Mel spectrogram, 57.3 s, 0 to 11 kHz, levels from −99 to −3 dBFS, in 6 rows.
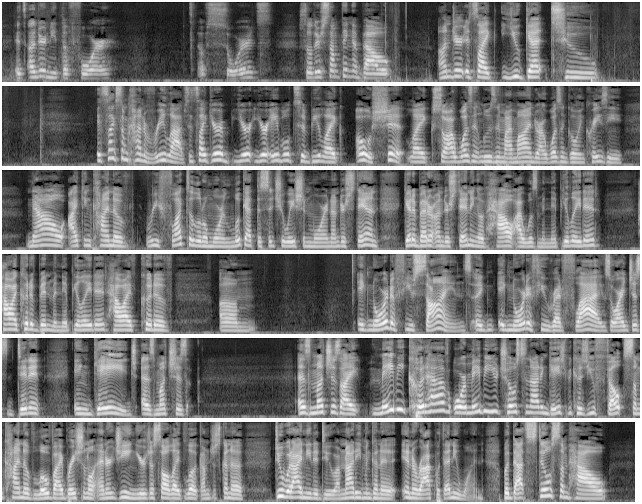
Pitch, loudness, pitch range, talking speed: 195 Hz, -16 LUFS, 175-220 Hz, 155 wpm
